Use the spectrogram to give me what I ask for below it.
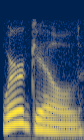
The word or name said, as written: wergild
